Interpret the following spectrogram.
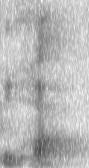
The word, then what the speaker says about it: уха: Сколько звуков в слове уха? В слове уха три звука. У, х, а. Сколько слогов в слове уха? В слове уха два слога. У, х. Поставьте ударение. Зовем слово. Уха. Ударный слог второй.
